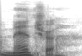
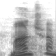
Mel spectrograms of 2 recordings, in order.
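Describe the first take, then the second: First: "Mantra" with the flat 'a' of man; short-A mantra. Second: "Mantra" with a broad 'ah' first vowel; long-A mantra. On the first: Comparing ways to say mantra, "Mantra" as MAN-truh. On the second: Trying out how to say mantra, "Mantra" as MAHN-truh. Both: Shown as a demonstration. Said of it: "The mantra".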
